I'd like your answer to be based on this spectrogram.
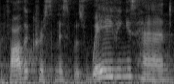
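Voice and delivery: ordinary delivery, nothing marked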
